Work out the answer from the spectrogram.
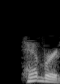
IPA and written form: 'həbrɪdiz (hebrides)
